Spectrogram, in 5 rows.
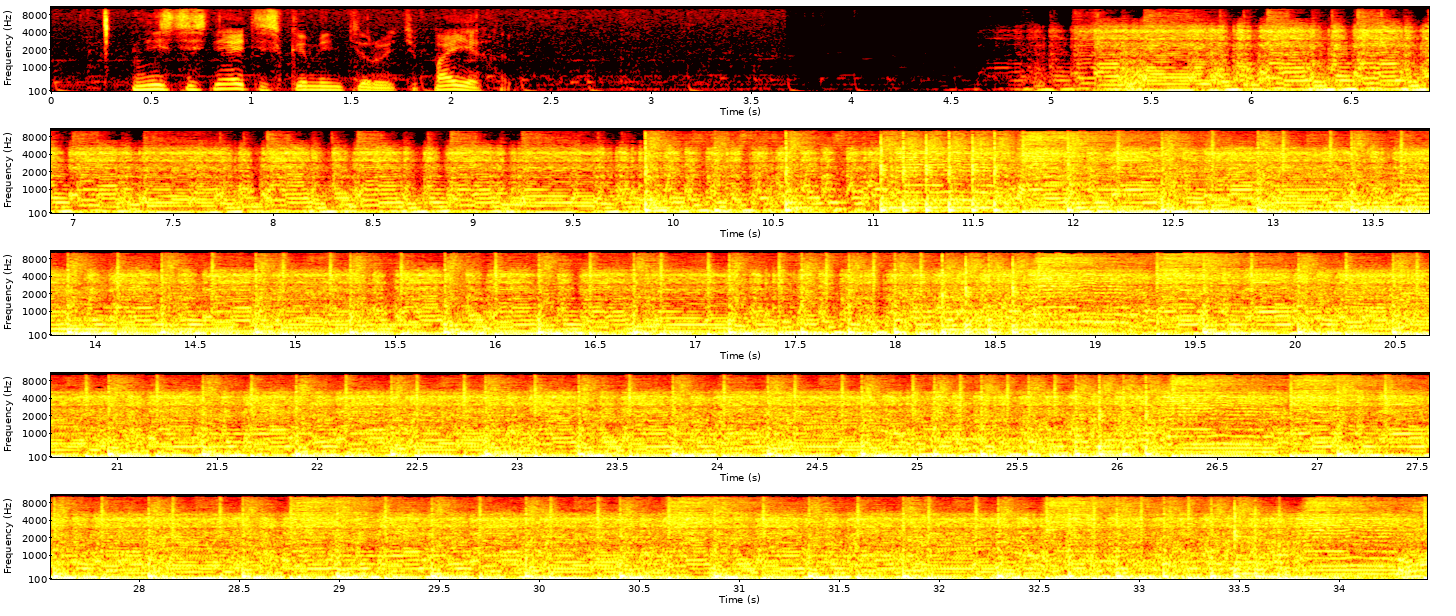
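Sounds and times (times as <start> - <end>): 
speech: 0.4 - 2.4
thick heavy rock guitars: 4.6 - 34.4
driving rock drums: 9.9 - 34.4.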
